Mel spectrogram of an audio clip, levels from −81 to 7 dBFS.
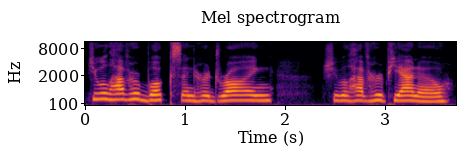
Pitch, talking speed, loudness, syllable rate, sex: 230 Hz, 210 wpm, -17 LUFS, 4.8 syllables/s, female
